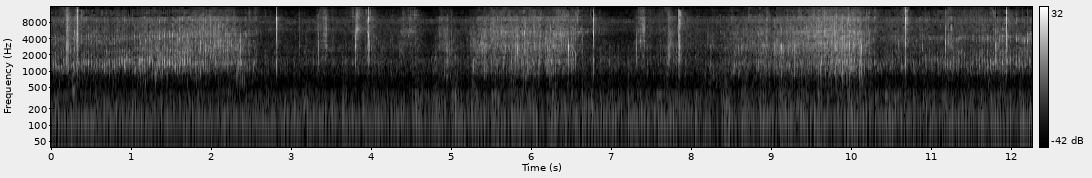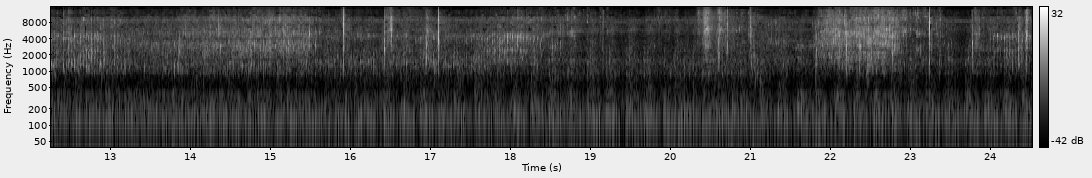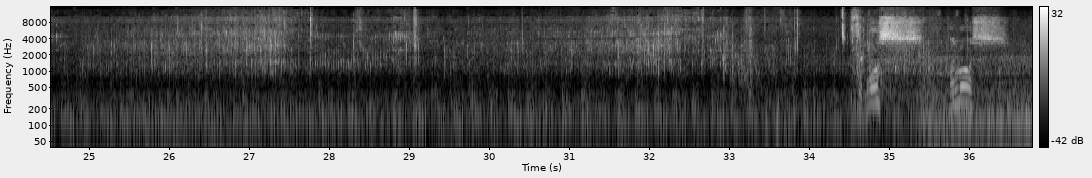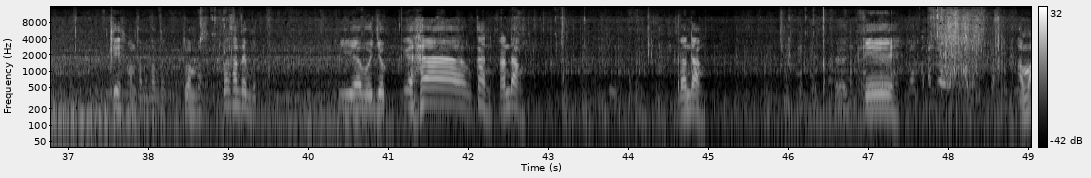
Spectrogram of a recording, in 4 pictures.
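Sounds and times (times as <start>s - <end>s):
fishing reel whirring: 0.0s - 36.4s
steady low rumble: 0.0s - 49.0s.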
